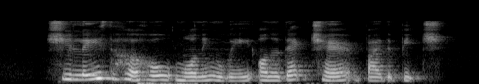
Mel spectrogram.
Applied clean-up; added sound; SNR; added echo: neural mask model Resemble Enhance denoiser.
